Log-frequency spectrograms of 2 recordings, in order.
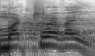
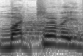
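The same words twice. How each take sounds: The two takes are said the same way.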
